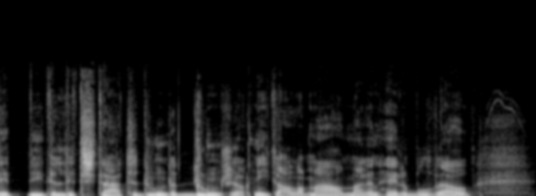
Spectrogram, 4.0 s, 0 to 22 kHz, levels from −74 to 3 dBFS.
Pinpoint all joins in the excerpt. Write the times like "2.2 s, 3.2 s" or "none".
1.8 s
